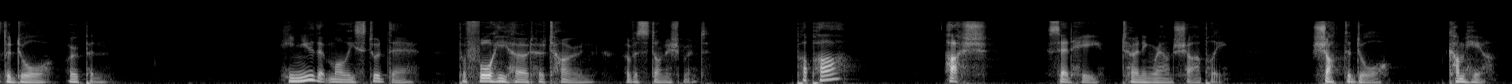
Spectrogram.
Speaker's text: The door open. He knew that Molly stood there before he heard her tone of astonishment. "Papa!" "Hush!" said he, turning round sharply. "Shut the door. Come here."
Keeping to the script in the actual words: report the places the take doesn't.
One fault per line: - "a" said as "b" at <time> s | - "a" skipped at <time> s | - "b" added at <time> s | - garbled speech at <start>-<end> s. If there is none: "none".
none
